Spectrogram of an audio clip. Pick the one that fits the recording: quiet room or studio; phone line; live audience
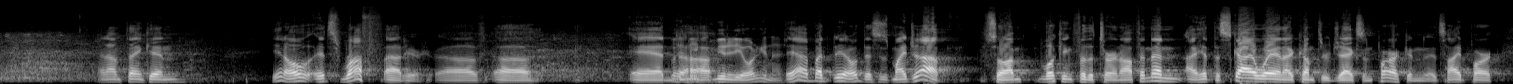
live audience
